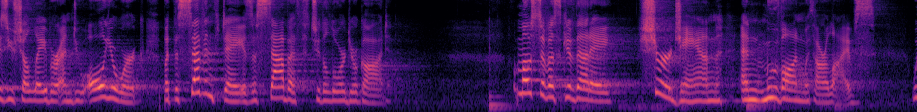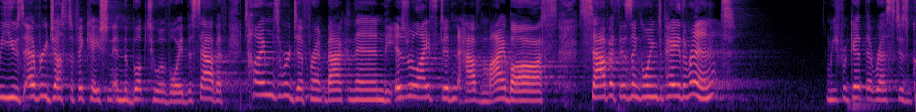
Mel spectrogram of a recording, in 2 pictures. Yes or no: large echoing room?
yes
